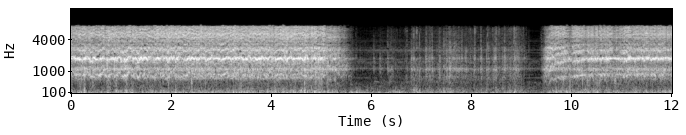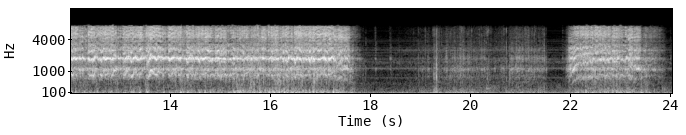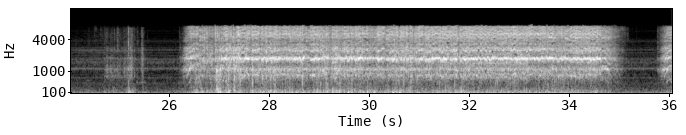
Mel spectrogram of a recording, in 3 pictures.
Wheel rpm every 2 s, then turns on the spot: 220, 210, 150, 30, 40, 220, 230, 230, 180, 10, 20, 110, 10, 160, 230, 220, 220, 110.
6-8 18-22 24-26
